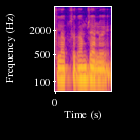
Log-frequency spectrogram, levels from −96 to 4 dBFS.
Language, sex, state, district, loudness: Marathi, male, Maharashtra, Aurangabad, -14 LUFS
